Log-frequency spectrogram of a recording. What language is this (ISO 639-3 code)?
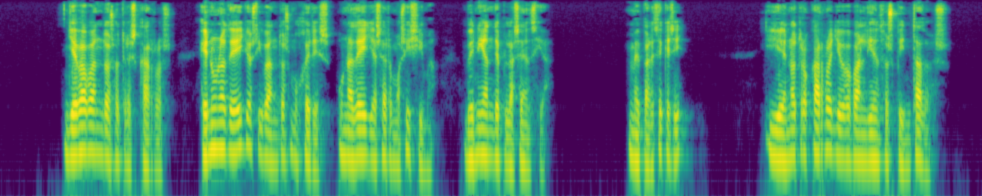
spa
